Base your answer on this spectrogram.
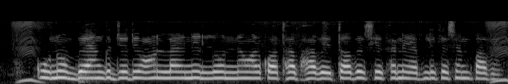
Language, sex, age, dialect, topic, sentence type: Bengali, female, 25-30, Northern/Varendri, banking, statement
